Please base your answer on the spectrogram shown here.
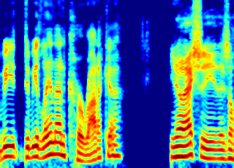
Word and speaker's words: Karateka: to pronounce it uh Jordan mechner I think says keratea but uh he he is that that's not even proper anyway because it's Bas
